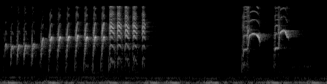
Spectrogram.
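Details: Lively song of a sooty-headed bulbul: a rapid, stuttering trill rising step by step for about a second and a half, followed after a pause by two short, sharp chip notes.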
